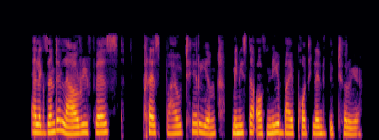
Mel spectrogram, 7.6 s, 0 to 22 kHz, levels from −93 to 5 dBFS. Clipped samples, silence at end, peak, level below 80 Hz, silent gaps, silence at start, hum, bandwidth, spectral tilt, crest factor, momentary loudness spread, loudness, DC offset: under 0.1%; 0.4 s; 0 dBFS; -58 dBFS; 2.36-2.42 s, 2.49-2.86 s, 3.20-3.32 s, 3.67-3.71 s, 4.51-4.65 s, 5.89-5.95 s, 6.55-6.59 s; 0.65 s; none; 7.8 kHz; -7.5 dB/octave; 16 dB; 11 LU; -15 LUFS; under 0.1%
